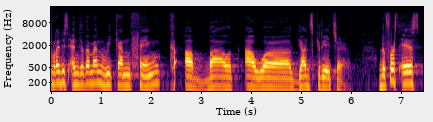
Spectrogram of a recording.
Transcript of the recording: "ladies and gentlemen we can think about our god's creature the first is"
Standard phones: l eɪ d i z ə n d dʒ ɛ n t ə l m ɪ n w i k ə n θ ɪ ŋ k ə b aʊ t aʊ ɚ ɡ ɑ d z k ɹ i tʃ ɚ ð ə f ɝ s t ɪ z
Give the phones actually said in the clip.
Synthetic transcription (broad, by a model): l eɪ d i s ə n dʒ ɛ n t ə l m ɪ n w i k ə n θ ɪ ŋ k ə b aʊ t aʊ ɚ ɡ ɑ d s k ɹ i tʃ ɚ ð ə f ɝ s t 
